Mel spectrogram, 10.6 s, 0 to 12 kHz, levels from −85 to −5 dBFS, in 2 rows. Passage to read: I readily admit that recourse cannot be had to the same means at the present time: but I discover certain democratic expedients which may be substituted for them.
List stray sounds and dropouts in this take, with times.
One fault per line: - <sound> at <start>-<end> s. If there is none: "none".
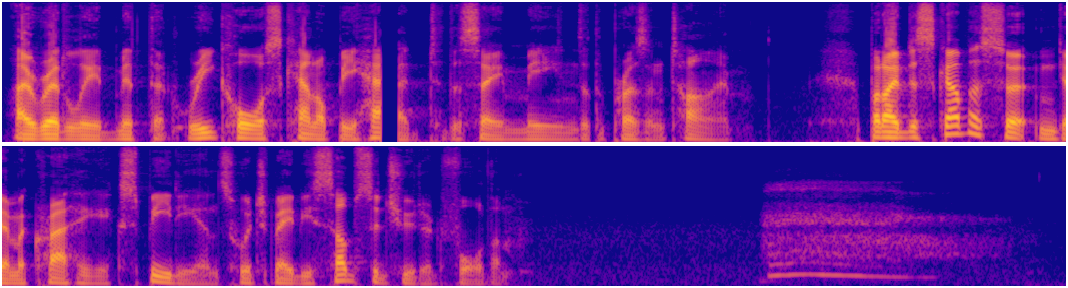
- dropout at 1.9-2.0 s
- sigh at 9.1-10.4 s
